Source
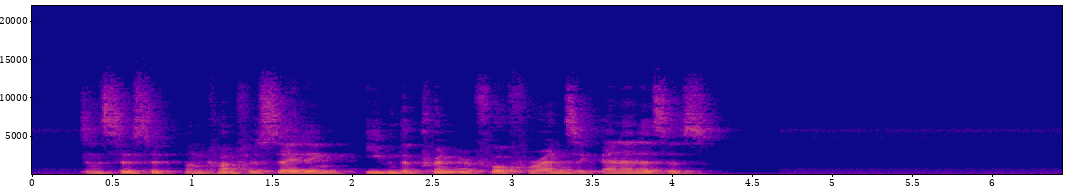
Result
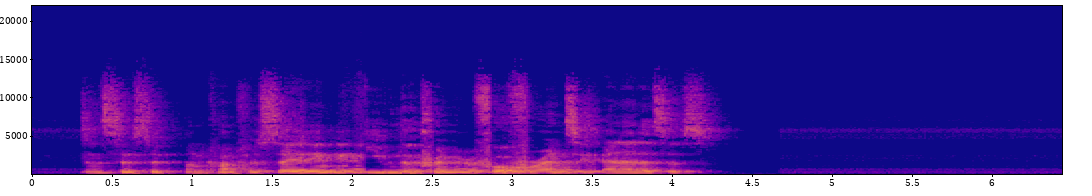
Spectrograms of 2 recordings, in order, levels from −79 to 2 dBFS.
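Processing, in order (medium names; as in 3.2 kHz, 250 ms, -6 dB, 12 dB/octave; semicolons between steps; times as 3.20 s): high-pass 200 Hz 24 dB/octave; bass shelf 350 Hz -4 dB; 1.47–3.83 s: decay stretcher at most 24 dB/s; trim +3.5 dB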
